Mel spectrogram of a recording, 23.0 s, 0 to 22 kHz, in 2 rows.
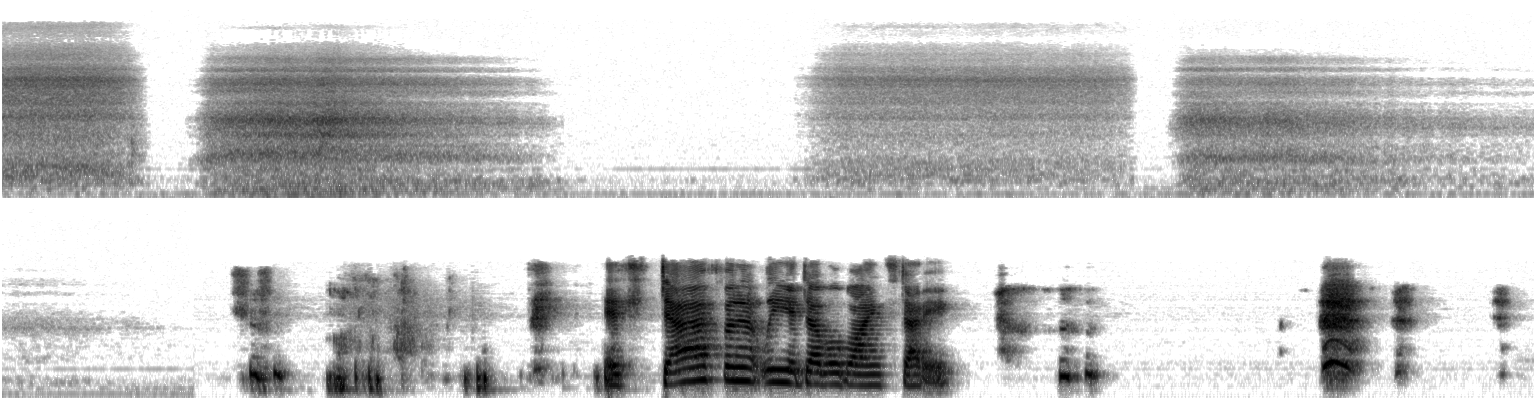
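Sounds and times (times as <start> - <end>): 
person breathing during a medical scan: 0.0 - 4.2, 6.0 - 12.4, 21.4 - 22.0
speech: 13.3 - 14.2, 16.0 - 18.7.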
